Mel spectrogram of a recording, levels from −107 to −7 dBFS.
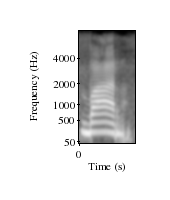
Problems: constant background noise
